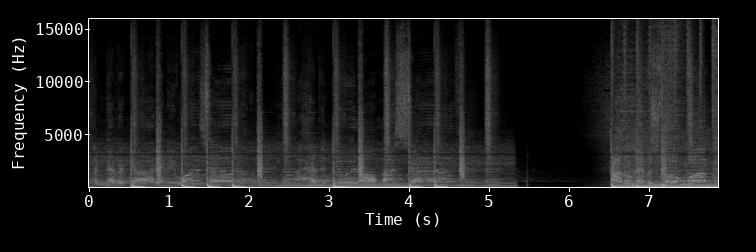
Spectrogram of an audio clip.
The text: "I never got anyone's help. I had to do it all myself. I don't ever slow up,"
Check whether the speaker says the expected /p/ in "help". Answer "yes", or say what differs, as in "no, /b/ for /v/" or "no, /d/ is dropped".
no, /f/ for /p/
